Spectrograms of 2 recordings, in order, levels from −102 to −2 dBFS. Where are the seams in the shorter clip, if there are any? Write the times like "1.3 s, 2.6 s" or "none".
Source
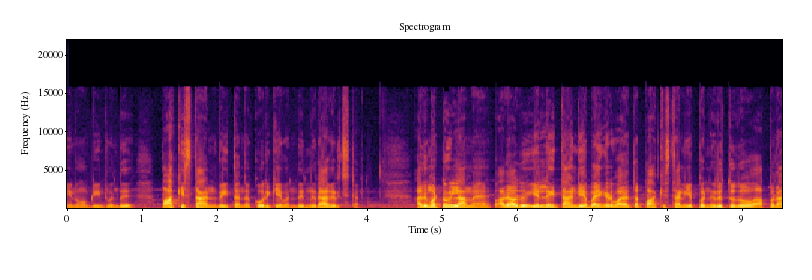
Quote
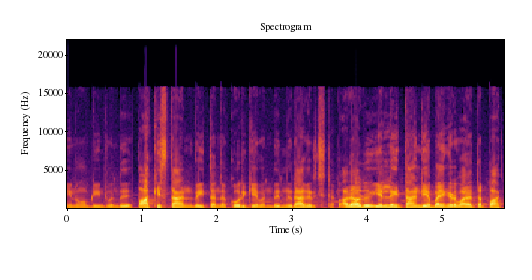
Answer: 0.9 s, 3.5 s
